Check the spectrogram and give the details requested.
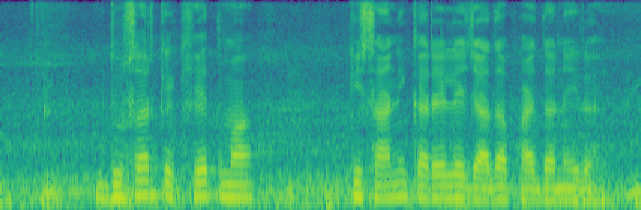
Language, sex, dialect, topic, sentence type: Chhattisgarhi, male, Eastern, agriculture, statement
